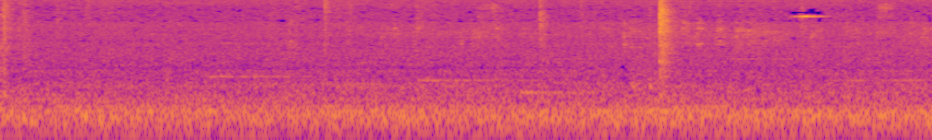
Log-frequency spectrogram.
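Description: Steady low rumble inside the executive passenger coach of a running train, with a single sharp click about five seconds in.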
